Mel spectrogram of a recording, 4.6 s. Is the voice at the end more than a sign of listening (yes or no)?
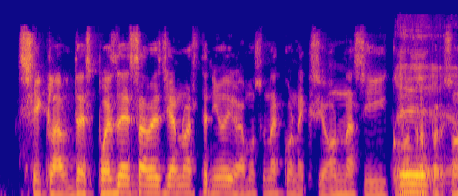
yes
